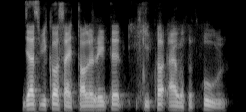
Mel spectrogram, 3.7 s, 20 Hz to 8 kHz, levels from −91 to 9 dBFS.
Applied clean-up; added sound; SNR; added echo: neural mask model Resemble Enhance denoiser.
